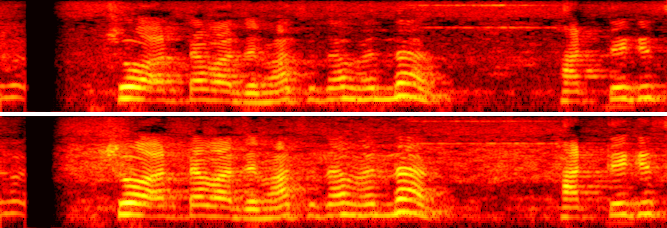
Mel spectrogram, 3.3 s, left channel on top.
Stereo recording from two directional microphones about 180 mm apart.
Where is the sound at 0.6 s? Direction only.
5° left (ahead or behind).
